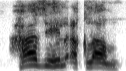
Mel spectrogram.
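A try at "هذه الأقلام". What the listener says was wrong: پھر آپ نے حرکت نہیں پڑی. آپ تو ڈاکٹر صاحب ہیں, وہ بھی دل کے ڈاکٹر ہیں, آپ تو حرکت پوری کریں نا یار. الاقلام, هذه الاقلام.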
